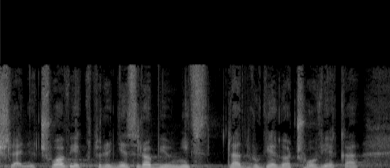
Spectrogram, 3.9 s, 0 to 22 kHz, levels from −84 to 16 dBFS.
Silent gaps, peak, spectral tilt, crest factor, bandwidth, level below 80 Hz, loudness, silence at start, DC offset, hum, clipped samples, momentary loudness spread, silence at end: none; -8 dBFS; -4.5 dB/octave; 20 dB; 13.5 kHz; -66 dBFS; -28 LUFS; 0 s; under 0.1%; none; under 0.1%; 8 LU; 0 s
